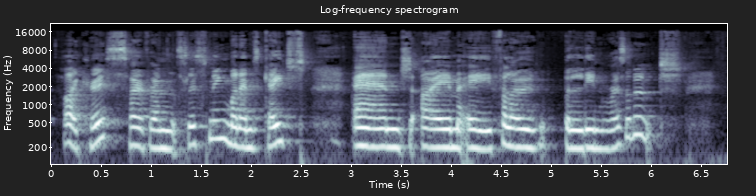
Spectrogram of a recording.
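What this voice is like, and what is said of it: Australian accent. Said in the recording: “as you can probably guess by my accent, I'm Australian”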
